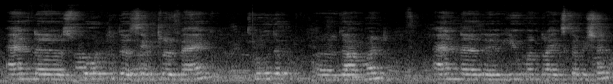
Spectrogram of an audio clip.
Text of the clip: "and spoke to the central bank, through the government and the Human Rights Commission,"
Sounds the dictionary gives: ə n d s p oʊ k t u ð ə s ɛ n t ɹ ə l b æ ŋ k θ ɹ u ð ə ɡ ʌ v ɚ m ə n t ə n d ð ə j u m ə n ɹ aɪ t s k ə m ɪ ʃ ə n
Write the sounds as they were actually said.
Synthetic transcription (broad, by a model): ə n d s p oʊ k t u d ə s ɛ n t ɹ ə l b æ ŋ k t ɹ u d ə ɡ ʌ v m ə n t ə n d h j u m ə n ɹ aɪ t s k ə m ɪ ʃ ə n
